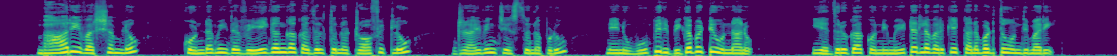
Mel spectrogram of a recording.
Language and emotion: Telugu, fearful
